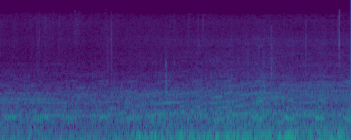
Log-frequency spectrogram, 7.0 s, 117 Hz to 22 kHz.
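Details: VW Polo 1.4 BUD engine at idle; low rumble with an uneven, loose beat underneath, strange noise of unknown source.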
